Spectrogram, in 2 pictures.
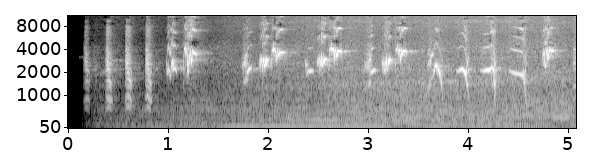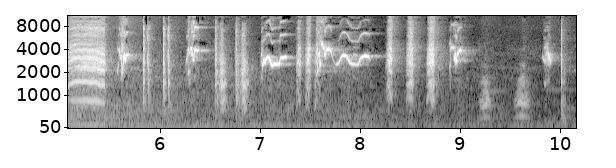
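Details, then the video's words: Black-winged myna song used as a masteran for training young mynas to sing: dense run of harsh squawks, clicks and whistled notes, some wavering, with a low hum underneath. "Jalak Kebo Gacor Masteran Bikin Burung Jalak Muda Jadi Pintar Berkicau"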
